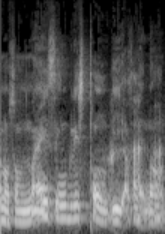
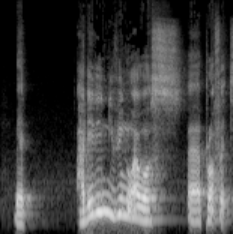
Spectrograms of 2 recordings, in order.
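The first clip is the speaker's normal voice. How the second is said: ordinary delivery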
